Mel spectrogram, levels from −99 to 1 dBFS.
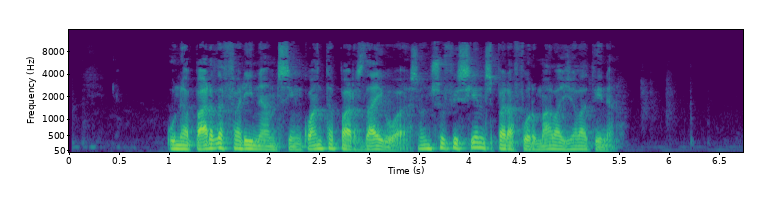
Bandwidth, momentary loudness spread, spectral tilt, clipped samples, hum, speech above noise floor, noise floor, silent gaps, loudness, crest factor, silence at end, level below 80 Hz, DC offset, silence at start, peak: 10.5 kHz; 8 LU; -8 dB/octave; under 0.1%; none; 47 dB; -70 dBFS; none; -24 LUFS; 18 dB; 1.3 s; -44 dBFS; under 0.1%; 1 s; -6 dBFS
